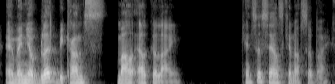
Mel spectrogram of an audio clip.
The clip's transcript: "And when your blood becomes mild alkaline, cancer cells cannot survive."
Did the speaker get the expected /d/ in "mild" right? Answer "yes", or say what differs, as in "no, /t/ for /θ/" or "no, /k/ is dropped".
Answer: no, /d/ is dropped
